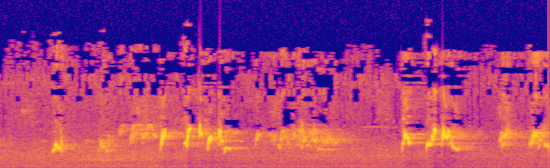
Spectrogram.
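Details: Red-whiskered bulbul song for singing training: short bright whistled phrases of quick rising and falling notes in bursts, with pauses between groups, over a soft steady background hiss.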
